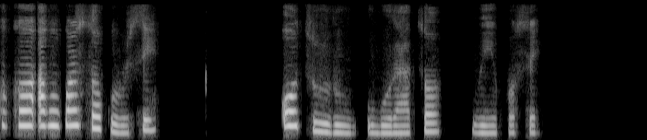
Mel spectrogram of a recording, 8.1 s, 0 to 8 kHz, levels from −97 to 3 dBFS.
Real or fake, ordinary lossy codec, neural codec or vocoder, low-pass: real; AAC, 32 kbps; none; 7.2 kHz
